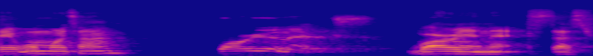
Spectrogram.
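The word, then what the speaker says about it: Guarionex: I always have trouble pronouncing his name. What is it? Say it one more time. Warrionex, that's right.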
